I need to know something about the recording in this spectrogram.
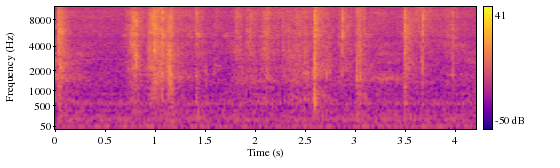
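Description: A few light clicks and taps as a toothbrush is dipped and worked into a small jar of activated charcoal tooth-whitening powder, over a faint steady hum.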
